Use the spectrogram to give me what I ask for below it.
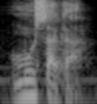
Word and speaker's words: moussaka: It's pronounced, just so everybody knows, moussaka. Not moussaka, it's moussaka. Moussaka?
